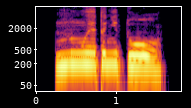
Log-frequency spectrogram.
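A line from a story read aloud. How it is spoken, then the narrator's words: Sighing. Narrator (Russian): вздохнула она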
